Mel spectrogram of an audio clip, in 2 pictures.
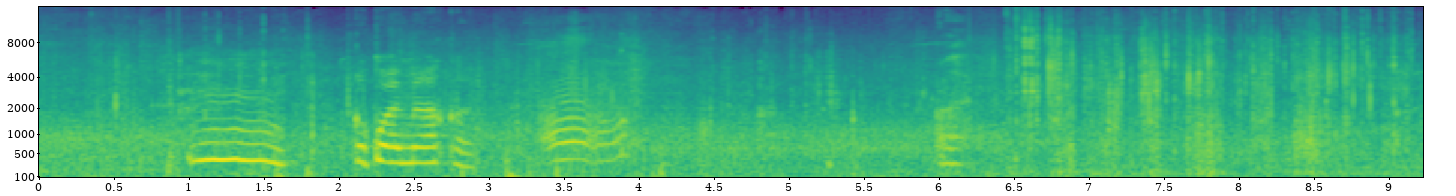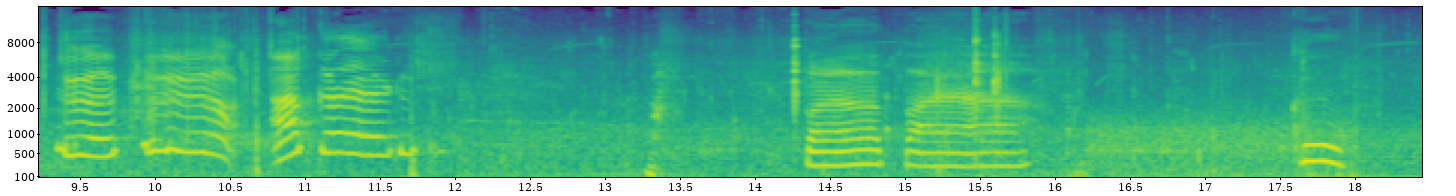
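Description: A young girl talks with animation nearby.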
